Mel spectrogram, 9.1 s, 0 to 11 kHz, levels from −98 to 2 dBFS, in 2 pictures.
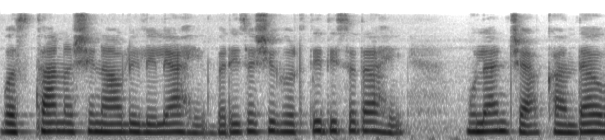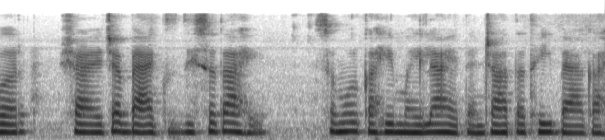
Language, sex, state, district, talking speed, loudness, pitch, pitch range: Marathi, female, Maharashtra, Sindhudurg, 170 wpm, -16 LUFS, 195 Hz, 190-210 Hz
